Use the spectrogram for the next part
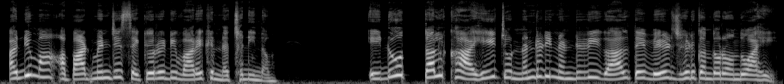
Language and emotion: Sindhi, angry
